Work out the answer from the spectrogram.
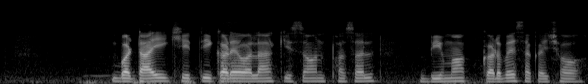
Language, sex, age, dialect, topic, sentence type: Maithili, male, 51-55, Angika, agriculture, question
